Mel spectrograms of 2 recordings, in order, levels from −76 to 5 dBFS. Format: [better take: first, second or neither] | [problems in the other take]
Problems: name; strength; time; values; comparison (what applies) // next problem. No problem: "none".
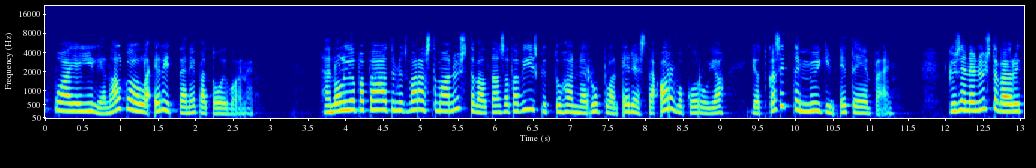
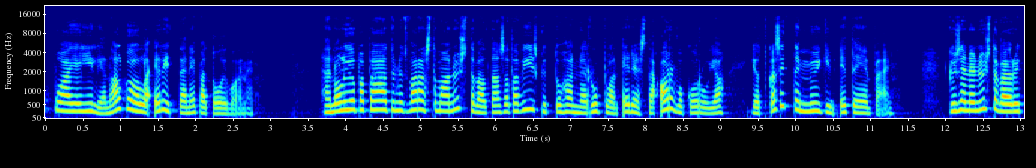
second | garbled, watery; slightly; nothing above 7.5 kHz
